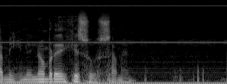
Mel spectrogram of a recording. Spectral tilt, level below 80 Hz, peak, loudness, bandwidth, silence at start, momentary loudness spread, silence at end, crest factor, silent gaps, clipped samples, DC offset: -5.5 dB/octave; -38 dBFS; -10 dBFS; -27 LUFS; 18 kHz; 0 s; 17 LU; 0 s; 18 dB; none; under 0.1%; 2%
